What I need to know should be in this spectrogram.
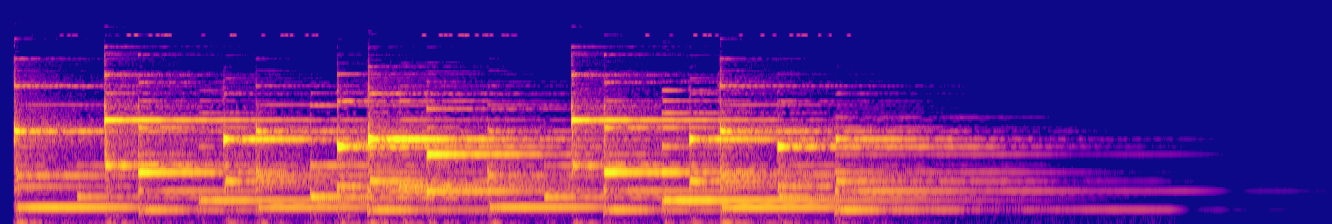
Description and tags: Little slow dance.
dance, puppet, ballet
